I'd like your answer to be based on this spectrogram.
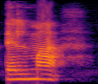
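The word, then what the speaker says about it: Thelma: Busca a Telma eh, Moss, se escribe con H, e T-H-E-L-M-A, Telma, y Moss se escribe M-O-S-S.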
